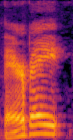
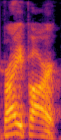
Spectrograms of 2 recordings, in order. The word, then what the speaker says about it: Breitbart: It's just go swim in that cesspool if you would like and learn about, you know, was it bear bait? How do you say that thing? Breitbart? Breitbart, that's it.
